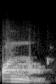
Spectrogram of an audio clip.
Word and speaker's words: অন্য: এবার একটি শব্দ আছে অন্য, এখানে প্রথমে একটা অ আছে। তাহলে আমরা জানি যদি কখনো অ এর ঠিক পরের বর্ণের সাথে জফলা থাকে, তাহলে সেই অ এর উচ্চারণটা ওকারের মতো হয়।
